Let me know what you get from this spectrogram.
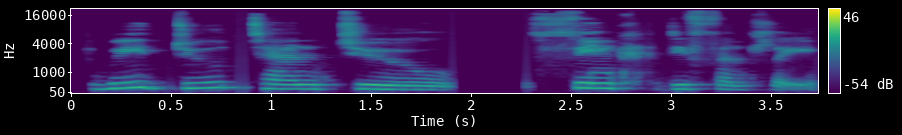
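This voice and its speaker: The voice is somewhat breathy, with a Greek accent and lively intonation. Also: woman. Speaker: maritime intercultural trainer. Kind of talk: podcast interview.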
